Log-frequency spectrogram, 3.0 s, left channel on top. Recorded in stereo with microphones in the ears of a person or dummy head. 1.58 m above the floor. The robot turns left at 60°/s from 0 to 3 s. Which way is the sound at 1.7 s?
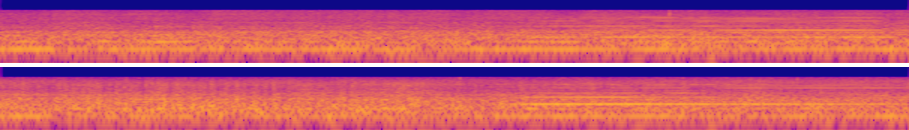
145° right.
